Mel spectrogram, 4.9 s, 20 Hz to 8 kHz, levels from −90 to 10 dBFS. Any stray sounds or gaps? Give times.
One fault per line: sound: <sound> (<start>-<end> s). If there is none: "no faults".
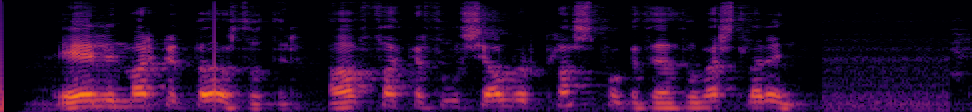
no faults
